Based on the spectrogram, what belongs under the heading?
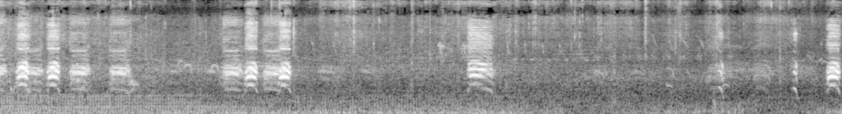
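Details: Lots of crows fighting with eagles over a meal give harsh, nasal caws in short bursts of two to four calls, spaced irregularly over a steady low rumble of wind or traffic.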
